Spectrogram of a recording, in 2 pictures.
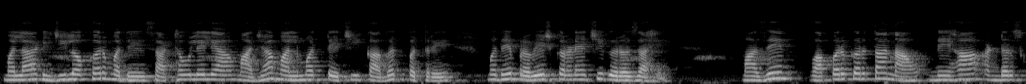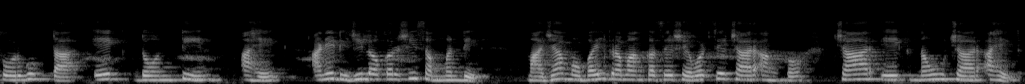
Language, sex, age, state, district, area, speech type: Marathi, female, 45-60, Maharashtra, Pune, urban, read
